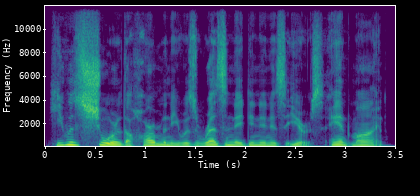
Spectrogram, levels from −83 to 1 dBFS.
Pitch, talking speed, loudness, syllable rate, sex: 105 Hz, 205 wpm, -17 LUFS, 5.3 syllables/s, male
